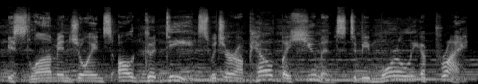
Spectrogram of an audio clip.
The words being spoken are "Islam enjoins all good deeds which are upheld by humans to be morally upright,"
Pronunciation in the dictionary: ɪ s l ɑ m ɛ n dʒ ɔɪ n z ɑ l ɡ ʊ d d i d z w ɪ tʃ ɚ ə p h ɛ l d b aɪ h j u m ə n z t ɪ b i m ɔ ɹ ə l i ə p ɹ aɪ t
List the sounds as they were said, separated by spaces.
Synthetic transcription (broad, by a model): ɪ s l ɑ m ɛ n dʒ ɔɪ n z ɑ l ɡ ʊ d d i d z w ɪ tʃ ɚ ə p h ɛ l d b aɪ h j u m ə n z t ɪ b i m ɔ ɹ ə l i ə p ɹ aɪ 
